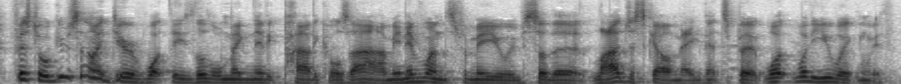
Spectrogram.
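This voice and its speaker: A man's voice: mid-range voice, expressive, fast, a little mellow. Australian male host, casual and jokey, loose conversational interviewer. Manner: chatty, joking, loose questions. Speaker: radio host. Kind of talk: radio interview.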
